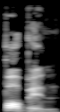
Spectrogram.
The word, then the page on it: bobbin: anglais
